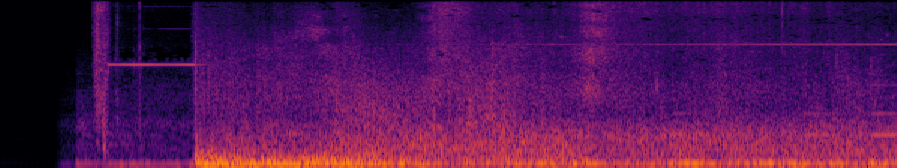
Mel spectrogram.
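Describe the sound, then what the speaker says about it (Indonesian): A bomb detonates in an Indian action film with a sudden deep boom that erupts into a loud, rumbling roar, sustained and heavy after a brief quiet lead-in with a faint tone. "Tapi saat itu ia sedang mengaktifkan bomnya dan bom pun meledak."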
